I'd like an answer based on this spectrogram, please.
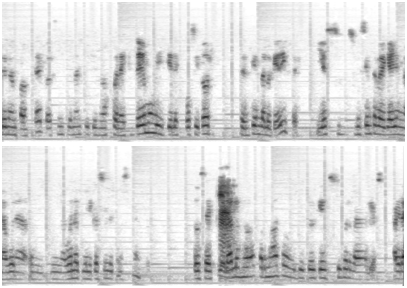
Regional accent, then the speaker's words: Los Angeles, California, United States; yo soy de Los Ángeles, no había sido para una actividad en Los Ángeles, ahora no puedo viajar

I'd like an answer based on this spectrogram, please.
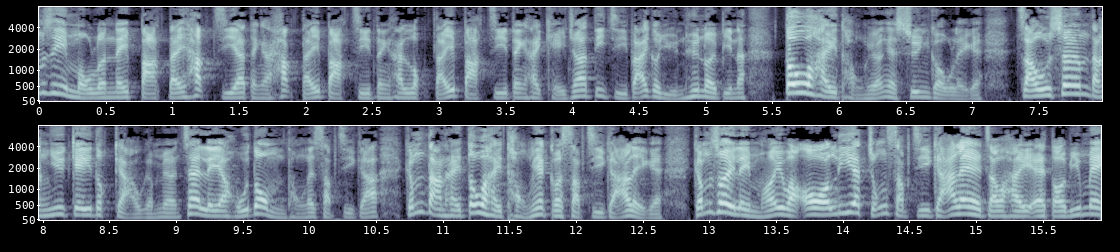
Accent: Australia; 即系我哋澳洲人从来唔会咁样嘅吓

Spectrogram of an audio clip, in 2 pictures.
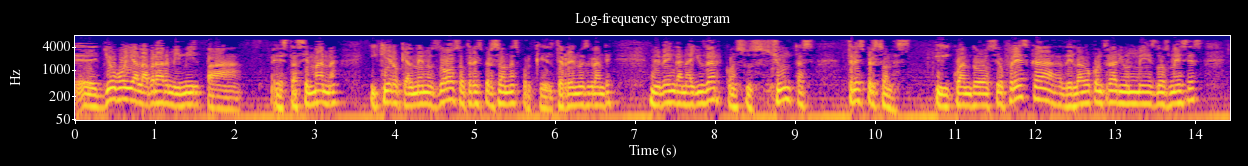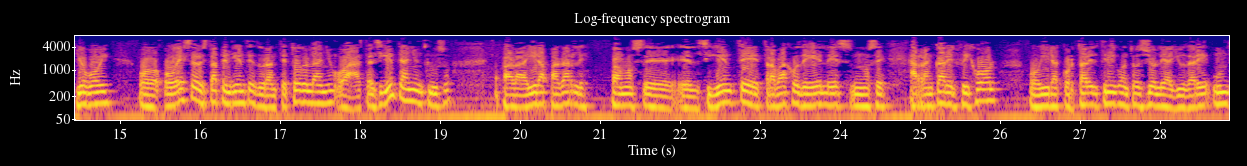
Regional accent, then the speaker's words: Tilantongo, Oaxaca, Mexico; Lo que no sucede en Tilantongo, en mi pueblo, hay 20 agencias

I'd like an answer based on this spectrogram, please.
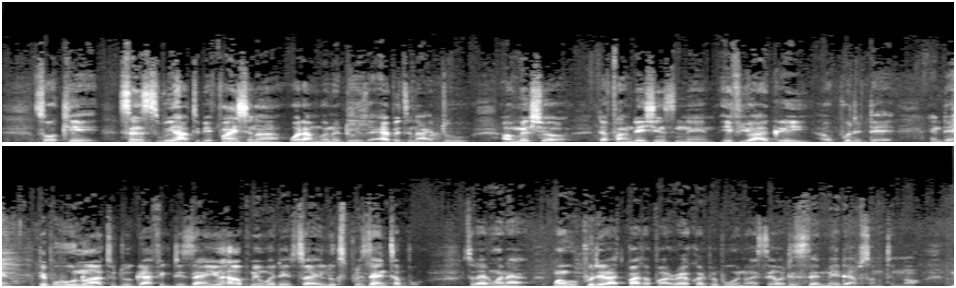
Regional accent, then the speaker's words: Ghana; now in New York, United States; I'm from New York by way of Ghana, West Africa. I've been in this country for almost about, I always say plus, so it's 111, so 555 plus.

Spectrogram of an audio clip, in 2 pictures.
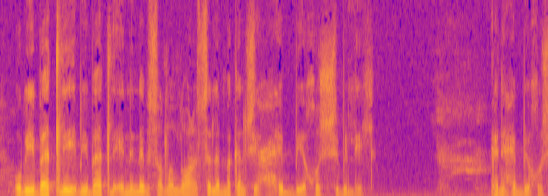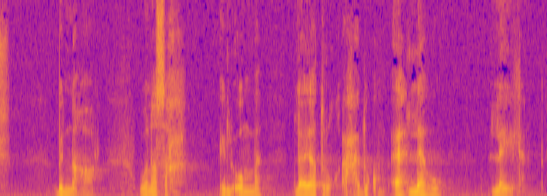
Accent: Egypt; يعني احنا لما بنيجي نحرم واحنا جايين من مصر

